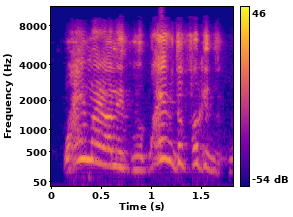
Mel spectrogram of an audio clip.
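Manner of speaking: why am I on it, cried out in shock; shocked outburst. Real, not acted. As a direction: blurt it out, stunned and loud. Shocked to find himself discussed.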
